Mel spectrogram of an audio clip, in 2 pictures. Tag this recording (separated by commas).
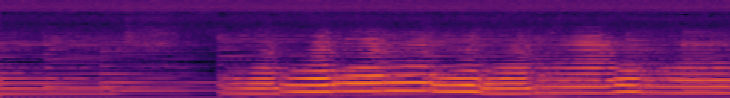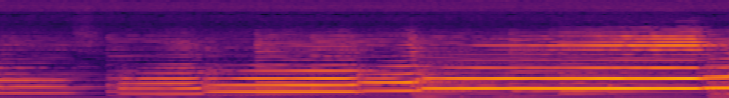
French horn, Brass instrument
